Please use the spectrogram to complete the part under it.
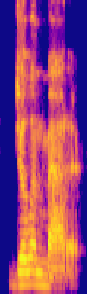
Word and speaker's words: Dylan Madoux: Um, Dylan Madoux.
